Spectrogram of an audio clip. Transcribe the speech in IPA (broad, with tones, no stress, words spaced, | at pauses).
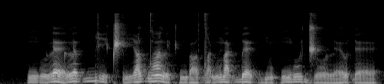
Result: ŋu˨˩lɛ˥˩ lə˥˧ɡ͡bi˥˩ t͡ʃʼiː˩˥ldˤõ˦˥ lə˨˩t͡ʃŋuː˨˩ dˤa˥˩ŋ͡ma˥˧ɡ͡bɛ˥˩ɪ̯ ɡ͡bũ˨˩fŋ͡muː˦˥d͡ʒoː˨˩ lɛ˩˥ʊ̯ ɗɛ˨˩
